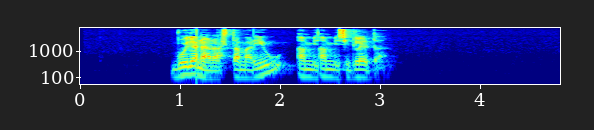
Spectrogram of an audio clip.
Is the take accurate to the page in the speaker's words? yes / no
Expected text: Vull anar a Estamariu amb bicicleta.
no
